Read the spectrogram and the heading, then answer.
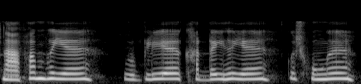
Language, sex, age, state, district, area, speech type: Bodo, female, 60+, Assam, Kokrajhar, rural, spontaneous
